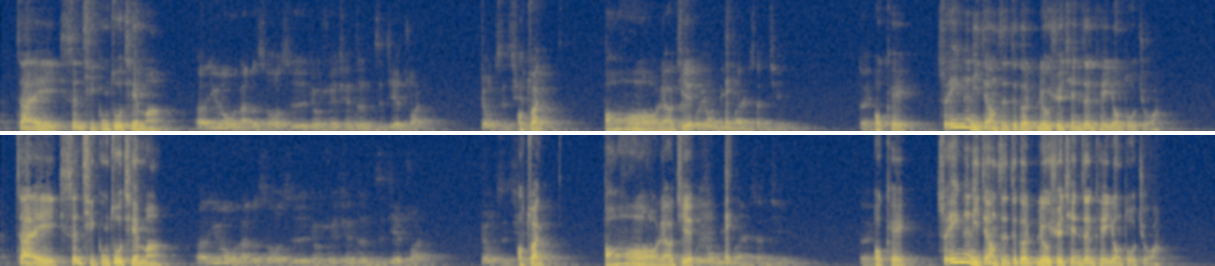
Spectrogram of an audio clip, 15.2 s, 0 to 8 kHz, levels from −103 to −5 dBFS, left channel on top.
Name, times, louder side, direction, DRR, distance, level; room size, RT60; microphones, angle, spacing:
voice 1, 0.2-2.0 6.5-6.8 7.6-8.7 10.9-11.3 11.7-14.5, right 4 dB, 80° right, 15 dB, 0.7 m, -24 dB
voice 2, 2.4-5.4 6.0-6.7 8.5-10.0 10.7-10.9, left 1 dB, 70° left, -1 dB, 3.3 m, -36 dB
17.0 x 9.9 x 5.1 m, 0.79 s
head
